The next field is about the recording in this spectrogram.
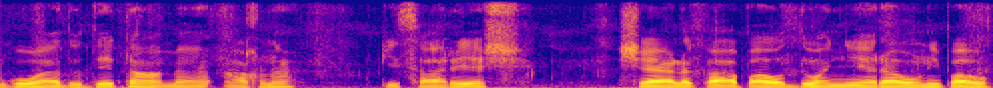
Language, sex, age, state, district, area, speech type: Dogri, male, 18-30, Jammu and Kashmir, Kathua, rural, spontaneous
